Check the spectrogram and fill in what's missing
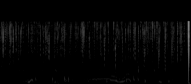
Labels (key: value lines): label: biophony, cascading saw
recorder: SoundTrap 600 or HydroMoth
